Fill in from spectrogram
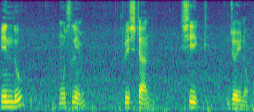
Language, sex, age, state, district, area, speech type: Bengali, male, 18-30, West Bengal, Kolkata, urban, spontaneous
